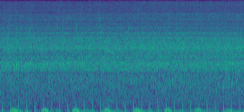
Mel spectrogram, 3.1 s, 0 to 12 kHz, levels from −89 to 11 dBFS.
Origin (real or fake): real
